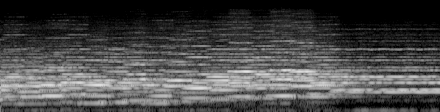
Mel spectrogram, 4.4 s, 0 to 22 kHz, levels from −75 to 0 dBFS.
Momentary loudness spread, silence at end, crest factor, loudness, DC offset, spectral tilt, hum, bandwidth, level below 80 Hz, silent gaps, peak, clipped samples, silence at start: 7 LU; 0 s; 14 dB; -14 LUFS; under 0.1%; -0.5 dB/octave; none; 16 kHz; -54 dBFS; none; 0 dBFS; under 0.1%; 0 s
